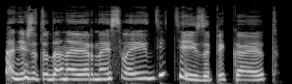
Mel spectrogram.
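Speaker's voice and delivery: put-on high, horrified young woman's retort; high mock-horrified retort. A narrator's reading. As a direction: gasp it out, scandalised. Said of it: "парировала Фрэнсис".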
